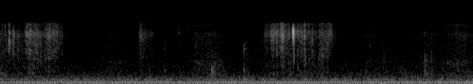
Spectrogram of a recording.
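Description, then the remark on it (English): Soft papery rustles of book pages being turned to find a passage in the Gospel of Mark, a few brief swishes spaced irregularly over a low, steady background hum, with no one talking. “come on, keep turning the pages.”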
